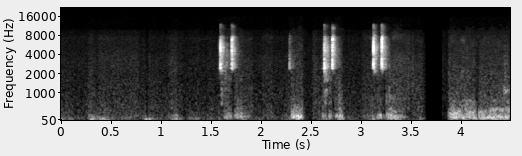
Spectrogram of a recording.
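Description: Three clicks of a computer mouse, each a quick double tick, about a second and a half in, near three seconds and just after, over near silence.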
